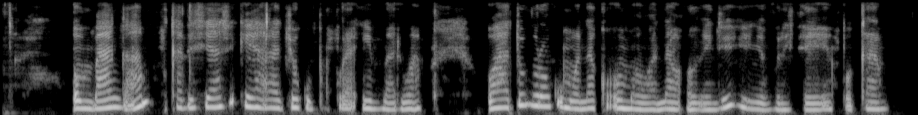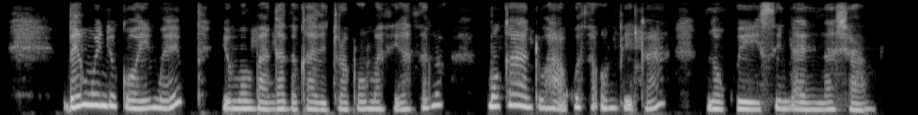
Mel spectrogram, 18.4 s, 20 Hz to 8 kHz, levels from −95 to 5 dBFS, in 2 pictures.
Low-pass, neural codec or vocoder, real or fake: 7.2 kHz; vocoder, 44.1 kHz, 128 mel bands, Pupu-Vocoder; fake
